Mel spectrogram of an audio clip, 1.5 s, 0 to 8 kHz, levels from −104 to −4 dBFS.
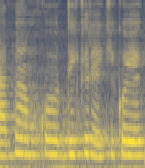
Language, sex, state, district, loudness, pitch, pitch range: Hindi, female, Chhattisgarh, Raigarh, -14 LUFS, 255 Hz, 245-265 Hz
